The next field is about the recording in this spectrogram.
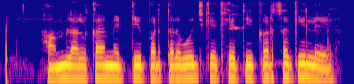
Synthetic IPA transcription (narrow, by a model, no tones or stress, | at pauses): həmlaːlkamɪʈːipəɾt̪əɾbud͡ʒkekʰeːt̪ikəɾsəkileː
